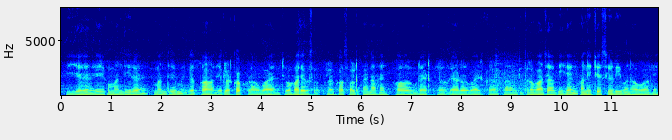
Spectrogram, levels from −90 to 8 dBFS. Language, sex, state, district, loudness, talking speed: Hindi, female, Maharashtra, Sindhudurg, -39 LUFS, 170 wpm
